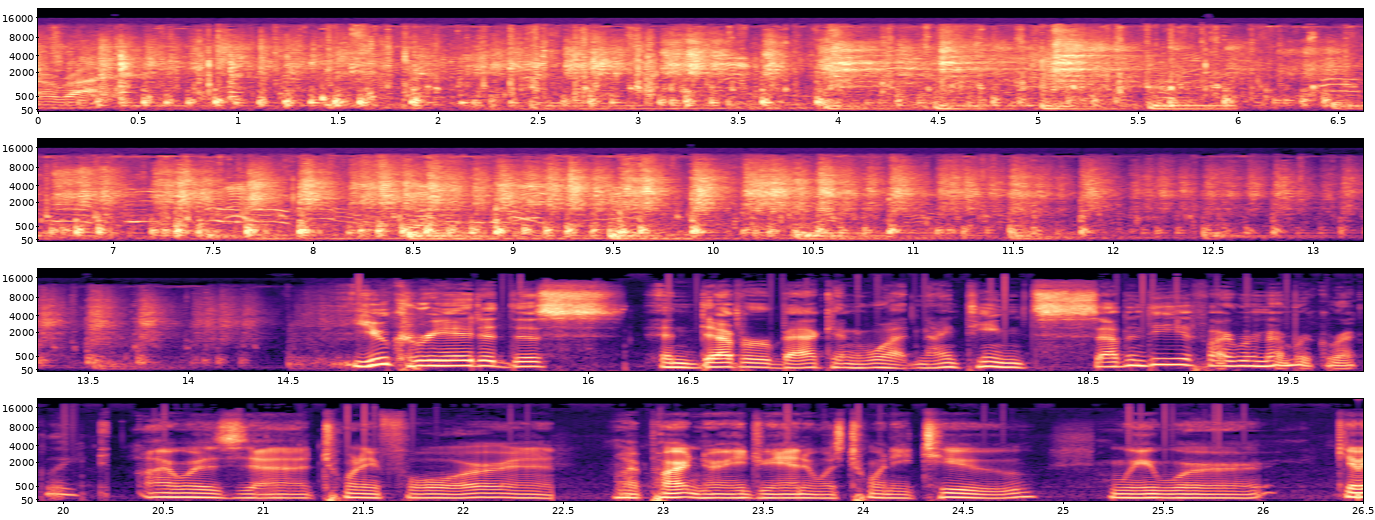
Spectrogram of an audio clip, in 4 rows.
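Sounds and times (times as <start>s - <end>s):
busy crowd murmur: 0.0s - 12.8s
horse-drawn wagon rattles and wheel noise: 0.0s - 15.2s
horse hooves clip-clopping pulling a wagon at a brisk trot: 0.0s - 15.4s
speech: 0.2s - 0.4s, 14.9s - 26.4s.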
